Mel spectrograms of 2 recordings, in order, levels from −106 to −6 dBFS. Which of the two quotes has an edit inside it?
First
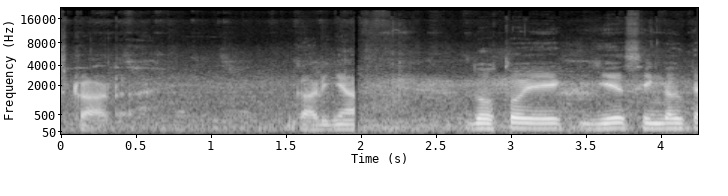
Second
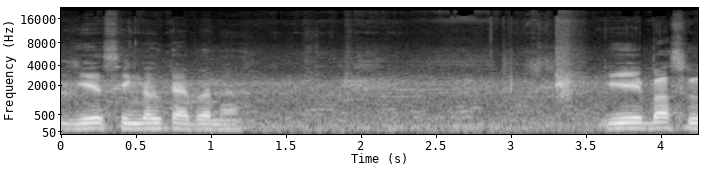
first; 1 cut; at 2.0 s

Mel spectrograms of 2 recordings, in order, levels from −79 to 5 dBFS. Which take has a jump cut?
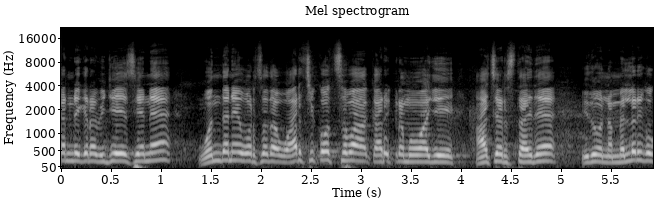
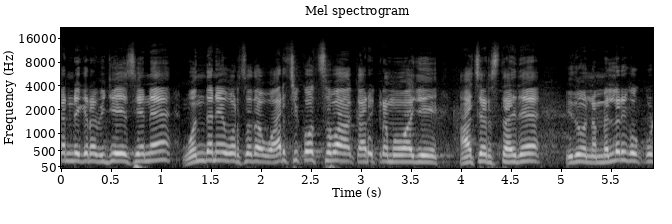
second; 1 cut; at 1.1 s

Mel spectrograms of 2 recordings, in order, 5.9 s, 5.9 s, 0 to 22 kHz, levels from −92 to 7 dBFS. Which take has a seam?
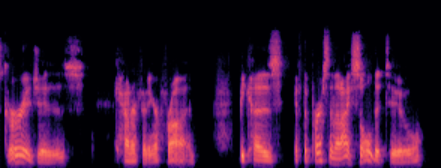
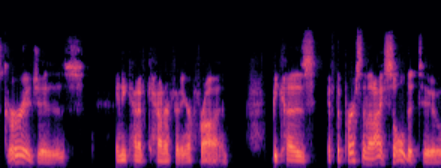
first; 1 cut; at 1.5 s

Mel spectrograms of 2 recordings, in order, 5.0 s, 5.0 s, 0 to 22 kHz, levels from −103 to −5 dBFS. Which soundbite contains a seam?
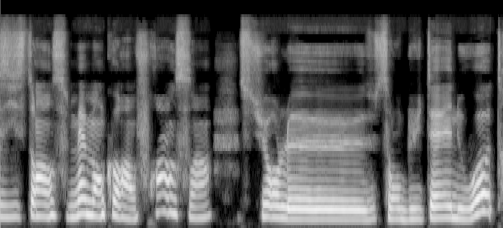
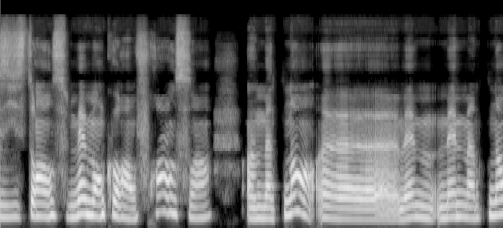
first; 1 cut; at 2.5 s

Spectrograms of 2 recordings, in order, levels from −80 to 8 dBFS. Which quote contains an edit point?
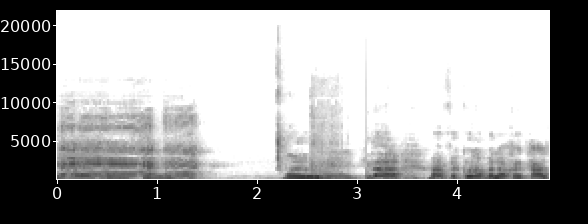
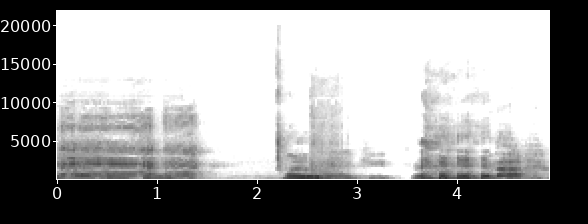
first; 1 cut; at 3.1 s

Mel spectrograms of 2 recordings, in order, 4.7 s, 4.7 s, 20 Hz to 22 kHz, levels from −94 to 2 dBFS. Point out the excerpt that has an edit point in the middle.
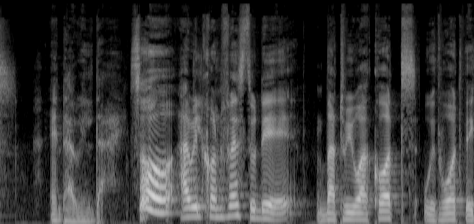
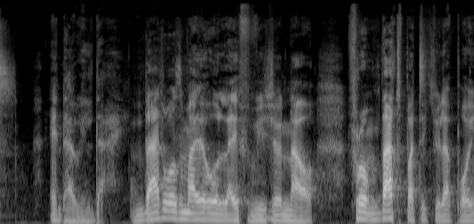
first; 1 cut; at 1.3 s

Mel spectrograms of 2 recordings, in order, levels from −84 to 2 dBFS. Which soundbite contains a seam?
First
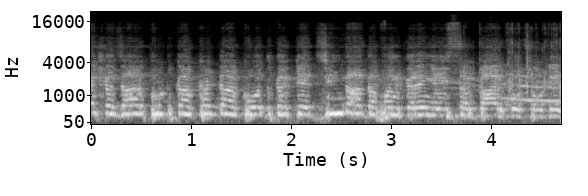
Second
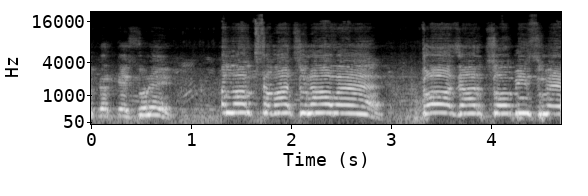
second; 1 cut; at 1.3 s

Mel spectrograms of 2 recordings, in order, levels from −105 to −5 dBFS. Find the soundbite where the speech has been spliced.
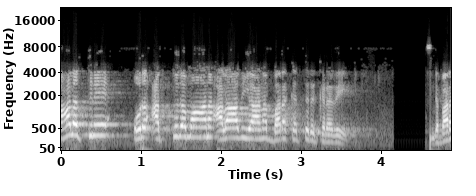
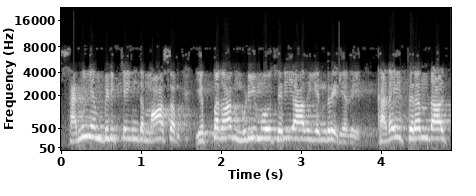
second; 1 cut; at 3.5 s

